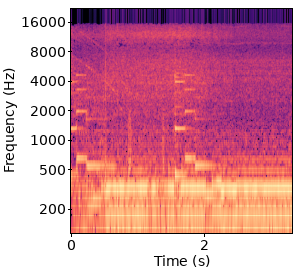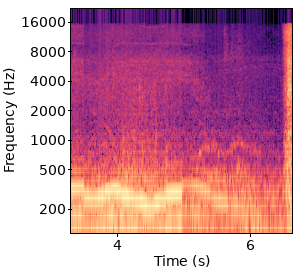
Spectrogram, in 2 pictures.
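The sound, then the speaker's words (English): Car engine in a Roblox driving game as the car drives in reverse: a steady synthetic drone whose low tone wavers and dips in pitch partway through, continuous and even throughout, with no talk. “Okay, I'm literally driving in reverse and I'm quite scared.”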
